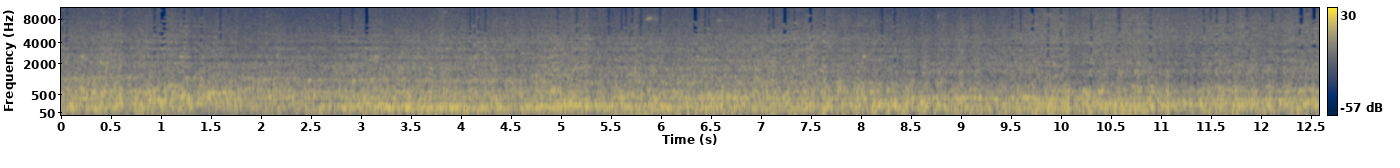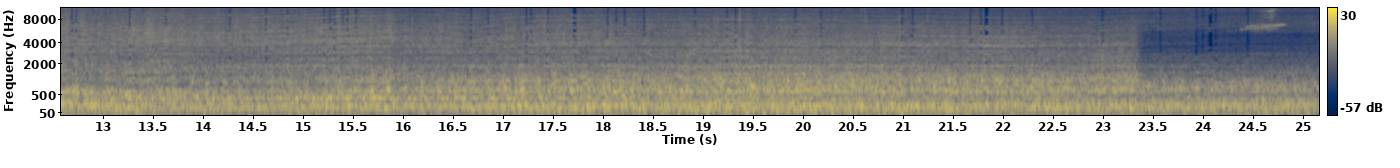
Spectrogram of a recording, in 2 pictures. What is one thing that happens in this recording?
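A freight train rumbles loudly past close by, then fades into the distance.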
